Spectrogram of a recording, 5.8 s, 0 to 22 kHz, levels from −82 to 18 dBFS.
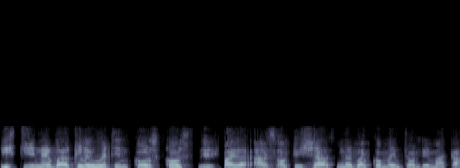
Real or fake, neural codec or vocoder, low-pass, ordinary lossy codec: fake; codec, 24 kHz, 1.5 kbps, HILCodec; 5.4 kHz; AAC, 32 kbps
